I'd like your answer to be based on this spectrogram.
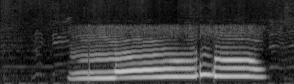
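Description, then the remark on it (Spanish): A child's voice imitates a cow with one long, steady moo, drawn out for about a second and a half with a slight upward lilt, fairly loud. “Uy, igualito que una vaquita, muy bien.”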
